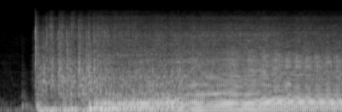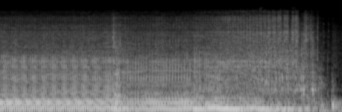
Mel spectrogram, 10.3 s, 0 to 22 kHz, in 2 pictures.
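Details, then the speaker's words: Polaris Sportsman 850 ATV after copper-tubing coolant return pipe repair, control valve disturbed: engine catches and holds a fast cold-start idle near 1600 rpm, gradually easing toward about 1300; judged probably fine. "sounds like it was on uh automatic takeoff mode uh 1, 1600 RPMs coming down to about 14 13,200 that's probably pretty good"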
